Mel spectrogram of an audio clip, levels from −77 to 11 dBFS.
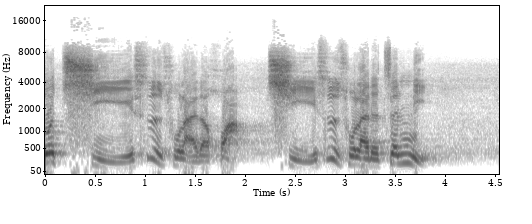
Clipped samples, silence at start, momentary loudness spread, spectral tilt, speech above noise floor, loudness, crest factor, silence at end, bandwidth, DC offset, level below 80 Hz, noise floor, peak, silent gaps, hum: under 0.1%; 0 s; 9 LU; -0.5 dB/octave; 24 dB; -19 LUFS; 12 dB; 0 s; 16.5 kHz; under 0.1%; -66 dBFS; -45 dBFS; -8 dBFS; none; none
